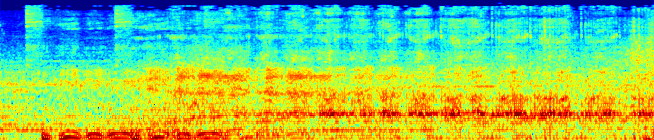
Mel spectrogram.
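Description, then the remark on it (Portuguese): A loud, steady engine of a Triton truck rumbles throughout, with a wavering low drone that rises and falls in quick repeated swells early on before settling into a constant roar. “Se com as gêmeas ninguém tocava, agora com o caminhão vai ser impossível.”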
